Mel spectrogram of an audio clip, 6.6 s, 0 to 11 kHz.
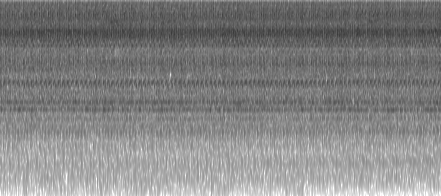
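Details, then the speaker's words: Sirius steam engine generator on steam, boiler holding 40 psi under full load, field powered at about 20 volts and 3 amps; oil separator and exhaust plumbing make it quiet. Steady even hiss with fine rapid beat, no knocks; normal running. "It sounds almost like a an internal combustion engine is so loud. All this oil separator and plumbing on the exhaust makes it real quiet."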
